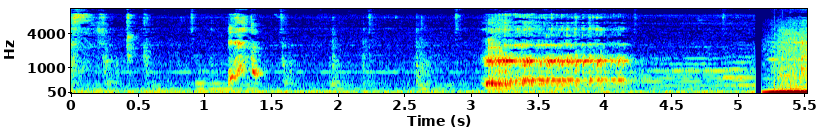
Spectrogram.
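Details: A prolonged cartoon burp with background music and effects, from the animated show Dino Ranch; burping.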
